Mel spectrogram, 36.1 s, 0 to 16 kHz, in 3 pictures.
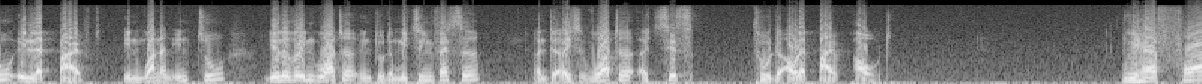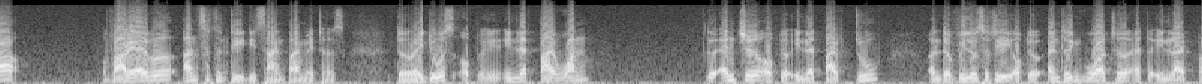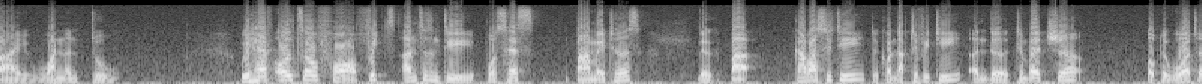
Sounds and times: Hum: 0.0 - 36.0.

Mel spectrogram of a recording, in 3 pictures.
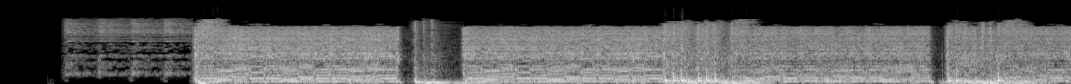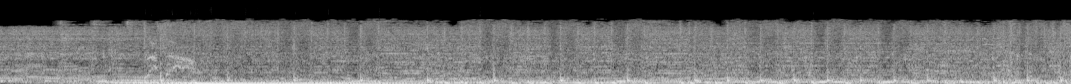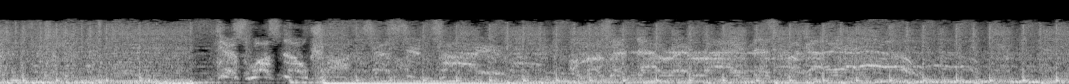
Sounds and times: Drum roll: 0.6 - 2.6, 4.1 - 4.9, 11.3 - 32.1
Drum kit: 0.6 - 7.8, 9.4 - 32.1.

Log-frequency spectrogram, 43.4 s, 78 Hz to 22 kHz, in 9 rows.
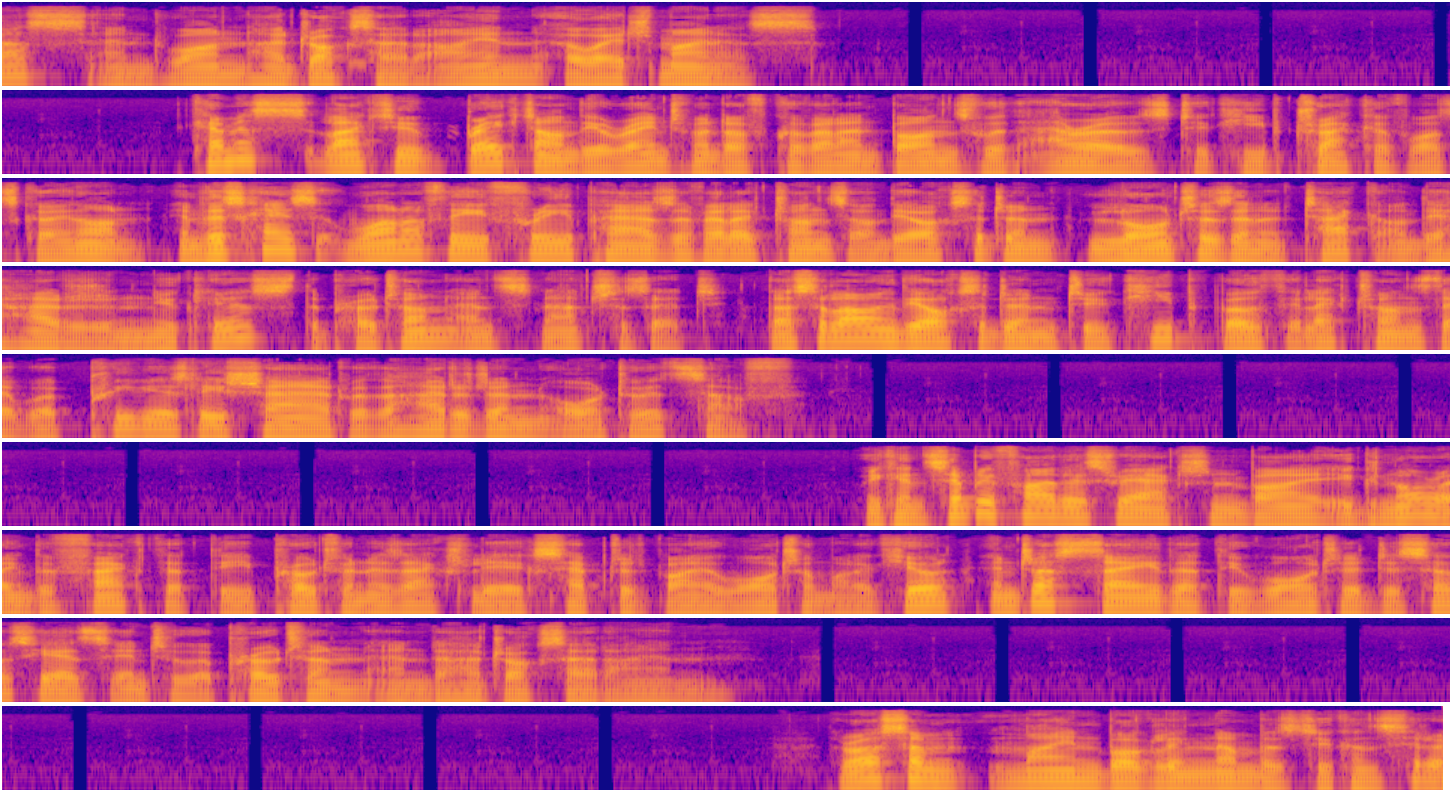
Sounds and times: Speech: 0.0 - 2.8, 5.5 - 22.0, 27.0 - 36.3, 41.4 - 43.4.

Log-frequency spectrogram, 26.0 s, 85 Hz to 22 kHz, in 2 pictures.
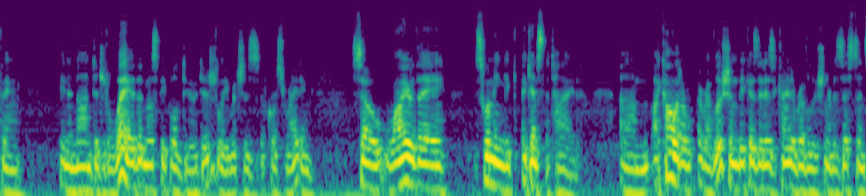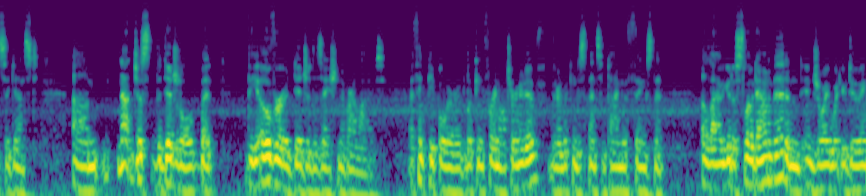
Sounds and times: Speech: 0.0 - 25.9.

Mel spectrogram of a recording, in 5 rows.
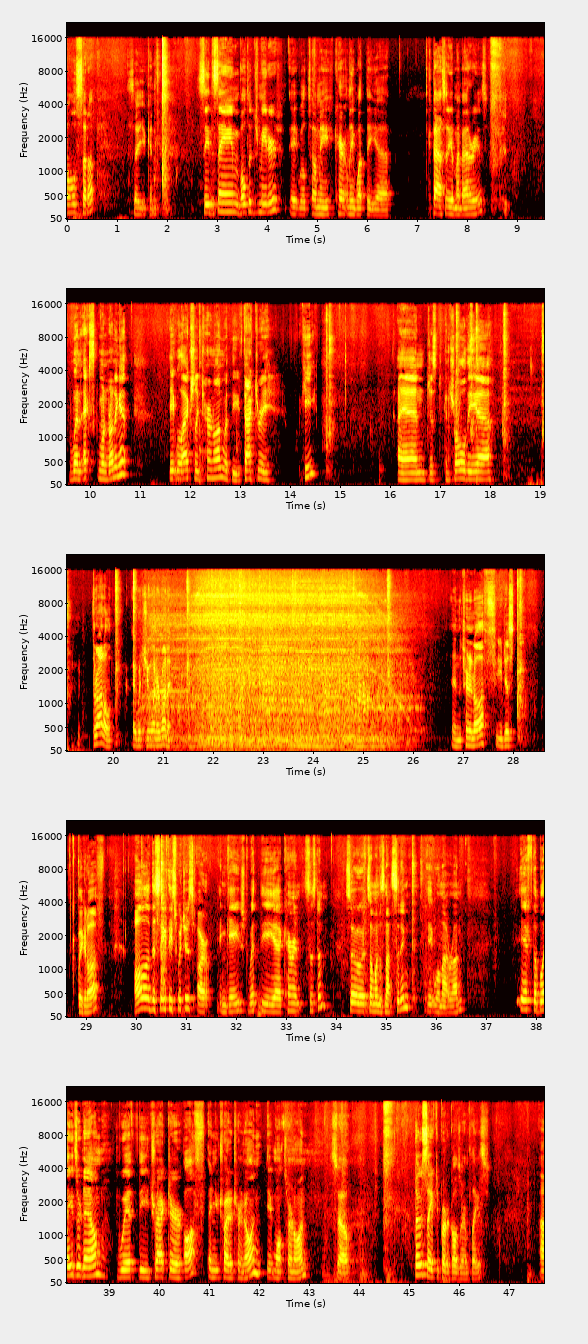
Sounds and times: Speech: 0.0 - 0.6, 1.2 - 1.9, 2.6 - 6.6, 7.2 - 8.5, 9.6 - 10.9, 11.6 - 14.6, 16.1 - 18.1, 19.6 - 21.2, 26.8 - 28.1, 28.7 - 29.4, 30.0 - 36.6, 37.6 - 44.0, 45.1 - 46.7
Inside, small room: 0.0 - 47.7.

